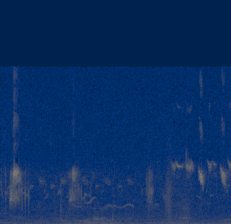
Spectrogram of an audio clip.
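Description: Starlings chirp in a garden: faint scattered high chirps and short whistled warbling phrases over a quiet, hissy background.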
